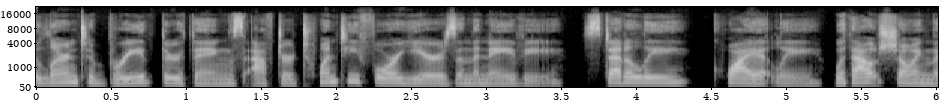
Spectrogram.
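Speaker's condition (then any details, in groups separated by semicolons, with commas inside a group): No condition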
